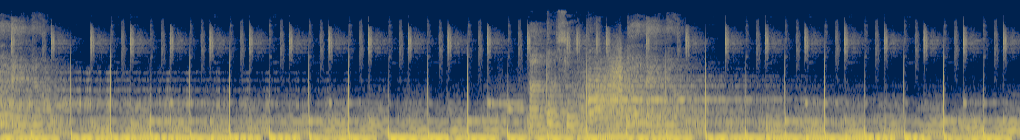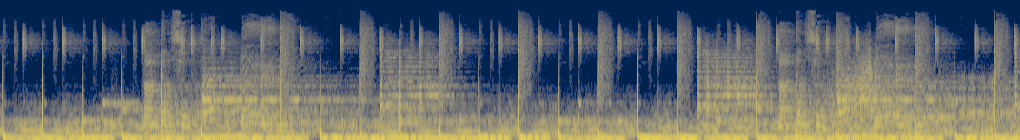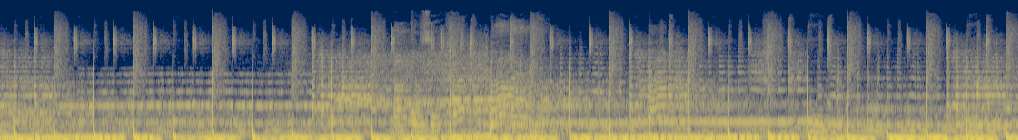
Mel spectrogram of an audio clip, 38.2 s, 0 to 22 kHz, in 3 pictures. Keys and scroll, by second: 5.0 ctrl+BackSpace, 29.8 Left, 29.9 Left, 33.1 Left, 37.3 z.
